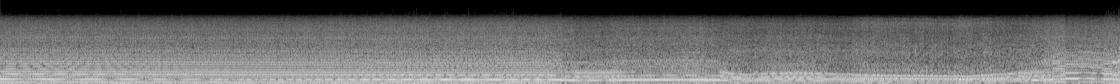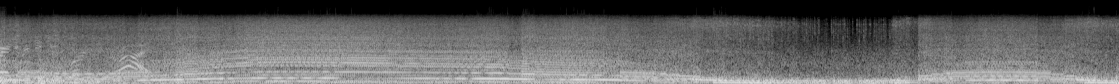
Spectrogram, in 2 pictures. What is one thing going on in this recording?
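A simulated SUV engine revs up and down as the car accelerates and slows.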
